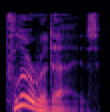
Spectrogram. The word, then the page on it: fluoridize: British English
